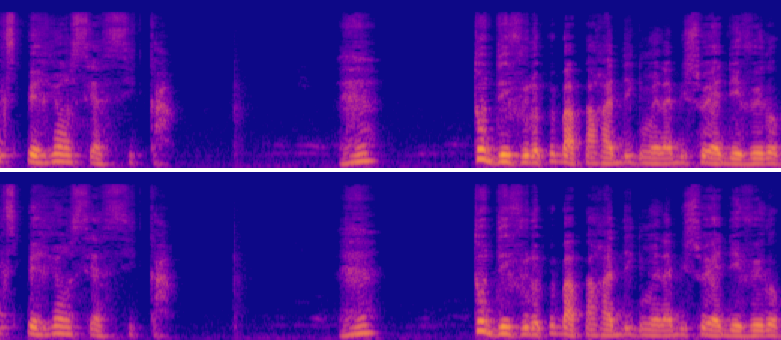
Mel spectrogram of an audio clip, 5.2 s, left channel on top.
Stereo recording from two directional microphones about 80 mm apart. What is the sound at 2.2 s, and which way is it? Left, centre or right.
A man's voice, left.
